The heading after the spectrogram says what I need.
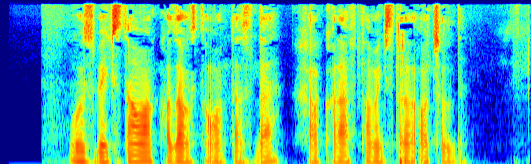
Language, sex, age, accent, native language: Uzbek, male, 25-34, Xorazm, Uzbek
